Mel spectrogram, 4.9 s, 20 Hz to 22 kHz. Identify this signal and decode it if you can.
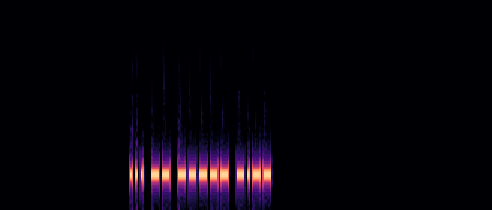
Morse code, heard as a keyed tone, about 46 wpm, 700 Hz. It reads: SM0Y
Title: DXCC-100 Call Signs - 4 Characters - Repeated 2x - 45wpm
